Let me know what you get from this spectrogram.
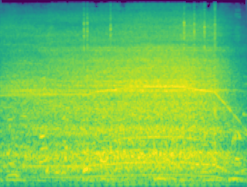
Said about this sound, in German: Dafür muss erstmal der Teig zusammengerührt werden.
